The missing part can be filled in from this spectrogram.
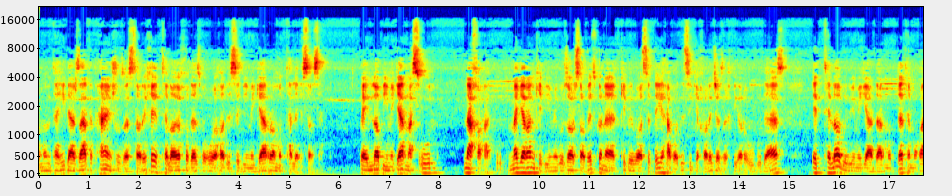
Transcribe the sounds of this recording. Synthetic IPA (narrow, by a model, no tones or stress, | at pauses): mont̪ʰæhiːd̪æɾzæɾfe̞pʰæːnd͡ʒɾuːzæzt̪ʰɒːɾiːxeːt̪ʰːe̞lɒːe̞xo̞d̪æzvoɣuːeɦɒːd̪e̞sebiːme̞ɟæɾːɒːmot̪ʰːælḛʔesɒ̰ːz̥æd̪̥ | væelːɒːbiːme̞ɟæɾmæsʔuːl | næxɒ̰ːɦæ̰d̪̥̚bṵːd̪̥mæɟæɾɒːncʰe̞biːme̞ɡo̞zɒːɾsɒːbe̞t̪ʰkʰo̞næd̪̥cʰe̞be̞vɒːse̞t̪ʰe̞jeɦævɒːd̪e̞siːcʰe̞xɒːɾe̞d͡ʒæze̞̰xt̪ʰijɒːɾḛʔuːbuːd̪eæst̪ | et̪ʰːe̞lɒːbe̞biːme̞ɟæɾd̪æɾmod̪ːæt̪ʰe̞moɣæ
